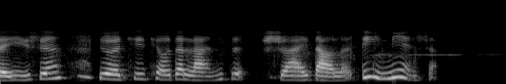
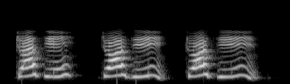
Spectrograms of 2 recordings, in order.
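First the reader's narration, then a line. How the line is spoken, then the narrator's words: Loud command. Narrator (Chinese): 查理大叔大声命令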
